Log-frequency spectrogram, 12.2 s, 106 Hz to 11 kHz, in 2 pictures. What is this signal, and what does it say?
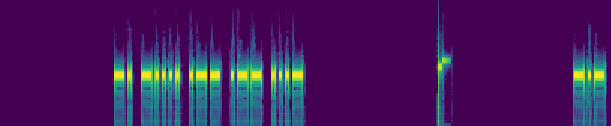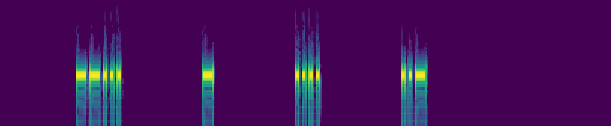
Morse code, heard as a keyed tone, about 36 wpm, spaced as for 15 wpm, 700 Hz. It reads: N6WWV K7THU
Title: USA Call Signs - 5 Characters - 8x Character Spacing - 35wpm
